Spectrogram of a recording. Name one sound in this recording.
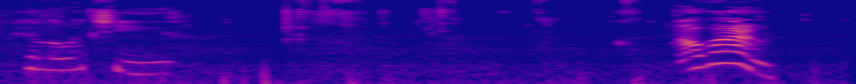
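A young woman chews food with soft smacking.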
